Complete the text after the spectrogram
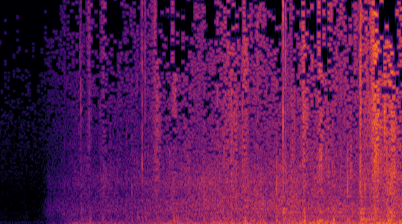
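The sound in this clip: Horses' hooves clip-clop as riders travel together: after a brief silence, a quick, steady stream of many hoof beats begins and grows gradually louder to the end.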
